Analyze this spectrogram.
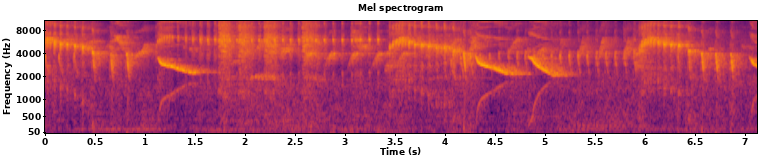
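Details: Kapas tembak song played as a lure for training birds: energetic chatter mixed with repeated falling whistled slurs and high squeaky trills, loud and nonstop.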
